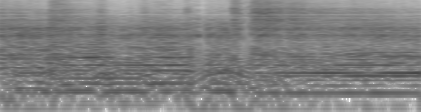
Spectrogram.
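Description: Live rock band playing loud through PA speakers, guitars and drums without vocals, with a chord held steady from about a second and a half in.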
